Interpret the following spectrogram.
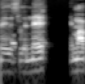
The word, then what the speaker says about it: Lynette: Her name is Lynette. Am I pronouncing your name right?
